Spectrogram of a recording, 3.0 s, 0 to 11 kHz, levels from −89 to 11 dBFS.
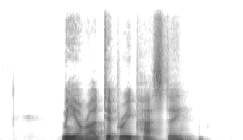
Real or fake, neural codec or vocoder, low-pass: fake; codec, 24 kHz, 0.9 kbps, DualCodec; 9.9 kHz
